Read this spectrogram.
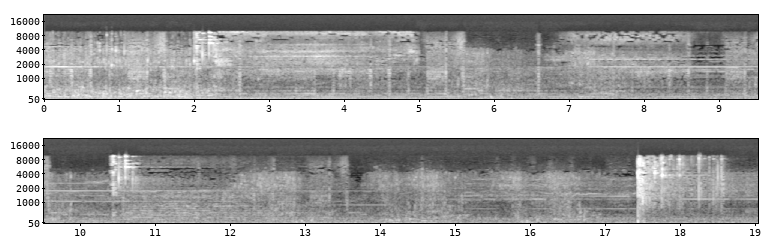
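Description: A low, steady underwater rumble drones on.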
